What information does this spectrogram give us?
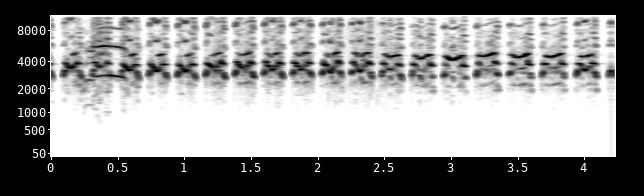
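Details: Osprey at nest 4 on 3 June 2022, sound heard from the egg as a chick hatches: a fast series of thin, high chirps, about two or three each second.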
